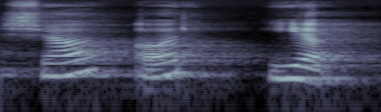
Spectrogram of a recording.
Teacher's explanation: श और य को तालव्य व्यंजन कहते हैं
